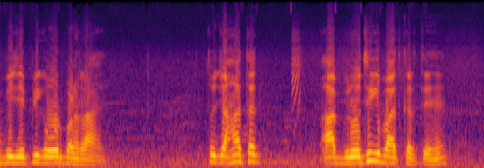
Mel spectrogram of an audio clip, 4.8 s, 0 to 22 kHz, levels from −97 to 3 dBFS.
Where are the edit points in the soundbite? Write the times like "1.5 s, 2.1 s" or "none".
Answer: none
